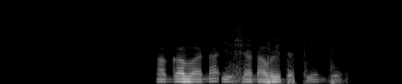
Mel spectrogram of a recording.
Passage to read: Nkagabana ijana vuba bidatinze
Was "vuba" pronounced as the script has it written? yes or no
no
